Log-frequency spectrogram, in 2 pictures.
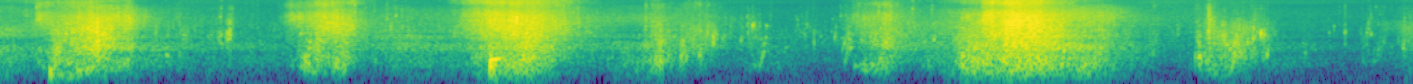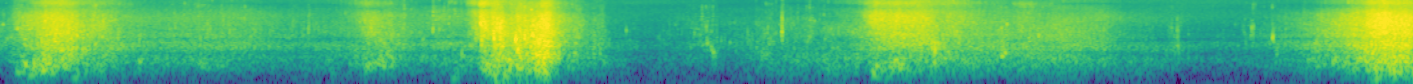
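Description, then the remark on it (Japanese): Waves wash in and out around two people wading through shallow sea water, broad hissing surges swelling and fading every few seconds with soft splashing between, no voices. “波の音に助けされそうだけど、ちゃんと私らが動いてる音が聞こえるかな。”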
